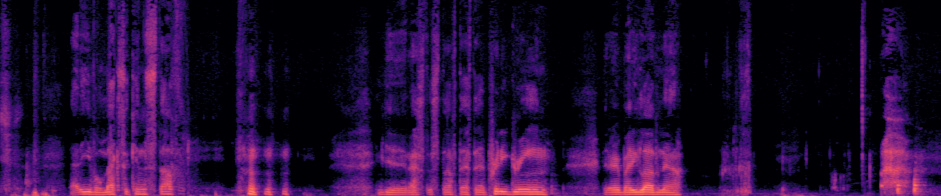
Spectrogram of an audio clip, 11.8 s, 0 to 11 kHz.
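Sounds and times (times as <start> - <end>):
speech: 1.0 - 2.4, 3.1 - 3.8, 4.8 - 8.6
person sipping hot Bigelow lemon ginger tea: 9.0 - 11.6.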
